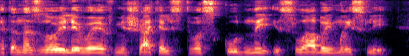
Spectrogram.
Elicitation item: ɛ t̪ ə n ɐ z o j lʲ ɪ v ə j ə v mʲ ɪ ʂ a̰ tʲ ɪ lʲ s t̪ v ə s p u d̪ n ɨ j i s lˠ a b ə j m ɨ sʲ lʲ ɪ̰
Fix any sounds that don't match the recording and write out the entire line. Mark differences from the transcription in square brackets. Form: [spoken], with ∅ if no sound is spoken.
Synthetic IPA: ɛ t̪ ə n ɐ z o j lʲ ɪ v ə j ə v mʲ ɪ ʂ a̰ tʲ ɪ lʲ s t̪ v ə s [k] u d̪ n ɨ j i s lˠ a b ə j m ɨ sʲ lʲ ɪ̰

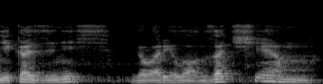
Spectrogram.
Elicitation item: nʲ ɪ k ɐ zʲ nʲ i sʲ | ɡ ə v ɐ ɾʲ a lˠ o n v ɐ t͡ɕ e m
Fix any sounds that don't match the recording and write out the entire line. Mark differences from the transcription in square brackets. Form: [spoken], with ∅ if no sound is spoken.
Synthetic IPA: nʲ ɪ k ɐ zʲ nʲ i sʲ | ɡ ə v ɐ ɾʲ [i] lˠ o n [z] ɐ t͡ɕ e m

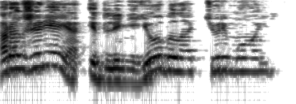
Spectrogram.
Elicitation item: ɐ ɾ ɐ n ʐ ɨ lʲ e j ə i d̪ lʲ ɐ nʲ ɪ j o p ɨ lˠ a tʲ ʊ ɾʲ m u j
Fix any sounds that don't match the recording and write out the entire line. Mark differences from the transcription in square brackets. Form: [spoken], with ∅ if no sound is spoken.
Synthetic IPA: ɐ ɾ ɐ n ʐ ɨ [ɾʲ] e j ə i d̪ lʲ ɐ nʲ ɪ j o [b] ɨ lˠ a tʲ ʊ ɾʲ m [o] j

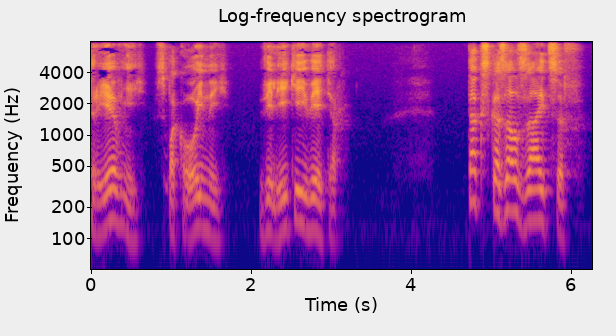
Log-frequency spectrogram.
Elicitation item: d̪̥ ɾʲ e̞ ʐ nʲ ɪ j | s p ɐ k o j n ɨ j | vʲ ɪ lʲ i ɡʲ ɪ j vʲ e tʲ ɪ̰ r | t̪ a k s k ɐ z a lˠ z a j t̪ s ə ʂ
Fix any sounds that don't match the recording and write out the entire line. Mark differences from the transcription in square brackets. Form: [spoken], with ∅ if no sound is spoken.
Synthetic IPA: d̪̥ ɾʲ e̞ [v] nʲ ɪ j | s p ɐ k o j n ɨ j | vʲ ɪ lʲ i [kʲ] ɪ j vʲ e tʲ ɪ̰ r | t̪ a k s k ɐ z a lˠ z a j t̪ s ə [f]

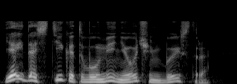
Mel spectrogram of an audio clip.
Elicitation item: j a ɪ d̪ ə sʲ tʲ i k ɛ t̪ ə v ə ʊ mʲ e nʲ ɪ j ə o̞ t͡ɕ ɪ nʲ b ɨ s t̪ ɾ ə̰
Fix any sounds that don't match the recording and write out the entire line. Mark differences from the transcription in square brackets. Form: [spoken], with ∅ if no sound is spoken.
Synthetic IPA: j a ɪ d̪ [ɐ] sʲ tʲ i k ɛ t̪ ə v ə ʊ mʲ e nʲ ɪ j ə o̞ t͡ɕ ɪ nʲ b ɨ s t̪ ɾ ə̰

